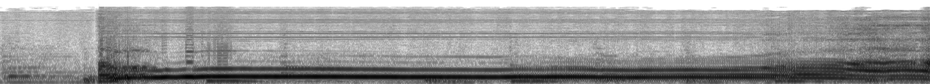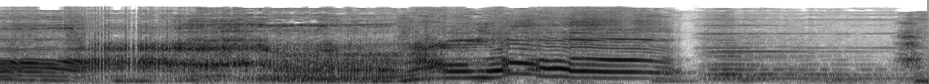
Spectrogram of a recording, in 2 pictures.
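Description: At night in a courtyard, a hound lets out one long, loud, sustained howl that rises in pitch and wavers, breaking into a higher, strained cry near the end before cutting off abruptly.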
